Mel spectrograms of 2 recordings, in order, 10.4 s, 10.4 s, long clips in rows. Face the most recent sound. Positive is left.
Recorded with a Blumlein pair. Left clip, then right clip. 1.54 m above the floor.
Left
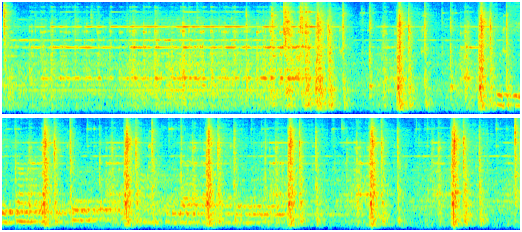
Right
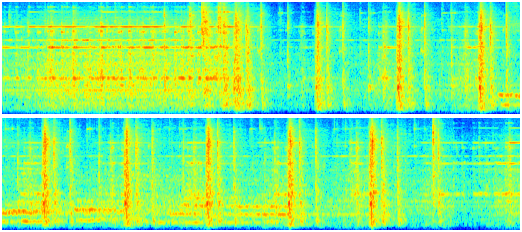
turn(degrees=25)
